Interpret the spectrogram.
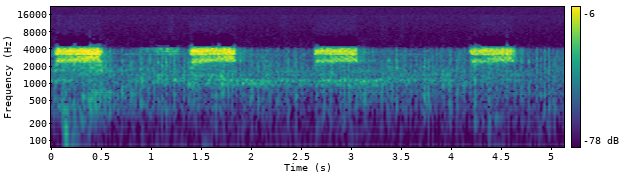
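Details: Owl nest at night, May 24, 2017, where a mouse and a rat were brought in for the owlet. Four loud, harsh hissing screeches, each about half a second long, spaced a second or more apart.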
